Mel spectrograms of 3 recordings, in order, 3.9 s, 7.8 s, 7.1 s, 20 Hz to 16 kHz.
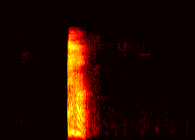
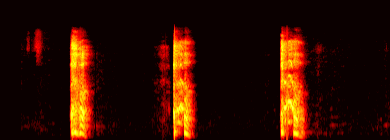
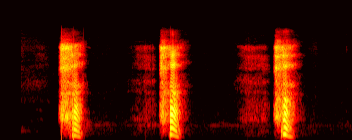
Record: {
  "cough_length": "3.9 s",
  "cough_amplitude": 23984,
  "cough_signal_mean_std_ratio": 0.22,
  "three_cough_length": "7.8 s",
  "three_cough_amplitude": 30491,
  "three_cough_signal_mean_std_ratio": 0.28,
  "exhalation_length": "7.1 s",
  "exhalation_amplitude": 27674,
  "exhalation_signal_mean_std_ratio": 0.28,
  "survey_phase": "beta (2021-08-13 to 2022-03-07)",
  "age": "45-64",
  "gender": "Male",
  "wearing_mask": "No",
  "symptom_none": true,
  "smoker_status": "Never smoked",
  "respiratory_condition_asthma": false,
  "respiratory_condition_other": false,
  "recruitment_source": "REACT",
  "submission_delay": "0 days",
  "covid_test_result": "Negative",
  "covid_test_method": "RT-qPCR"
}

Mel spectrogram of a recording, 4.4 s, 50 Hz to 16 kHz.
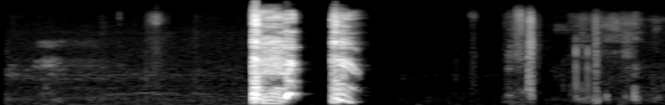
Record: {
  "cough_length": "4.4 s",
  "cough_amplitude": 32767,
  "cough_signal_mean_std_ratio": 0.22,
  "survey_phase": "alpha (2021-03-01 to 2021-08-12)",
  "age": "18-44",
  "gender": "Female",
  "wearing_mask": "No",
  "symptom_none": true,
  "smoker_status": "Never smoked",
  "respiratory_condition_asthma": true,
  "respiratory_condition_other": false,
  "recruitment_source": "REACT",
  "submission_delay": "3 days",
  "covid_test_result": "Negative",
  "covid_test_method": "RT-qPCR"
}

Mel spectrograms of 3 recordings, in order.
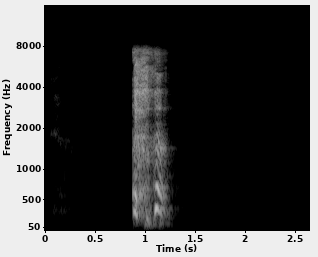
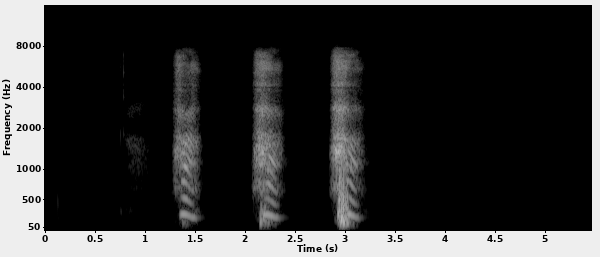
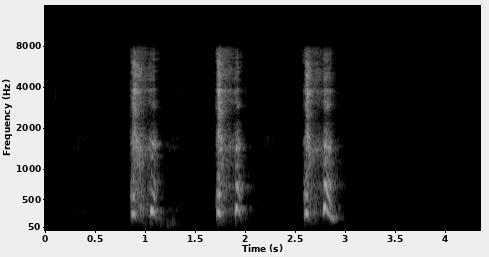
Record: {
  "cough_length": "2.6 s",
  "cough_amplitude": 12460,
  "cough_signal_mean_std_ratio": 0.25,
  "exhalation_length": "5.5 s",
  "exhalation_amplitude": 11554,
  "exhalation_signal_mean_std_ratio": 0.26,
  "three_cough_length": "4.4 s",
  "three_cough_amplitude": 11105,
  "three_cough_signal_mean_std_ratio": 0.28,
  "survey_phase": "beta (2021-08-13 to 2022-03-07)",
  "age": "45-64",
  "gender": "Female",
  "wearing_mask": "No",
  "symptom_sore_throat": true,
  "symptom_onset": "13 days",
  "smoker_status": "Never smoked",
  "respiratory_condition_asthma": false,
  "respiratory_condition_other": false,
  "recruitment_source": "REACT",
  "submission_delay": "10 days",
  "covid_test_result": "Negative",
  "covid_test_method": "RT-qPCR"
}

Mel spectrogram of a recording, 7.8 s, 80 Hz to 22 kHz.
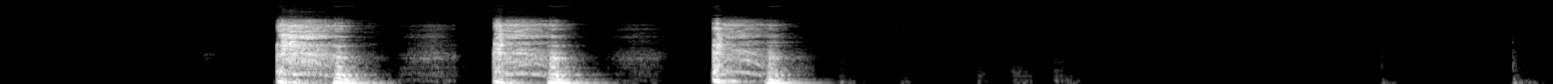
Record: {
  "three_cough_length": "7.8 s",
  "three_cough_amplitude": 28334,
  "three_cough_signal_mean_std_ratio": 0.3,
  "survey_phase": "alpha (2021-03-01 to 2021-08-12)",
  "age": "65+",
  "gender": "Male",
  "wearing_mask": "No",
  "symptom_cough_any": true,
  "symptom_fatigue": true,
  "symptom_onset": "3 days",
  "smoker_status": "Ex-smoker",
  "respiratory_condition_asthma": false,
  "respiratory_condition_other": false,
  "recruitment_source": "Test and Trace",
  "submission_delay": "1 day",
  "covid_test_result": "Positive",
  "covid_test_method": "RT-qPCR",
  "covid_ct_value": 21.4,
  "covid_ct_gene": "ORF1ab gene",
  "covid_ct_mean": 22.1,
  "covid_viral_load": "55000 copies/ml",
  "covid_viral_load_category": "Low viral load (10K-1M copies/ml)"
}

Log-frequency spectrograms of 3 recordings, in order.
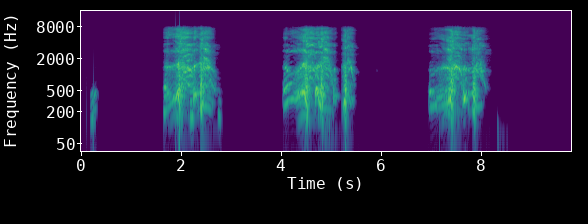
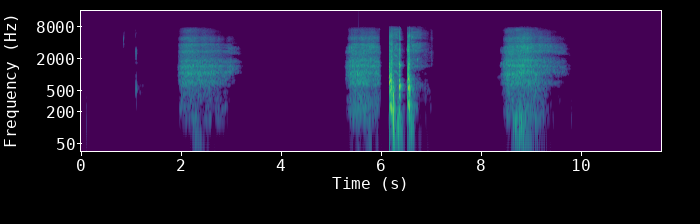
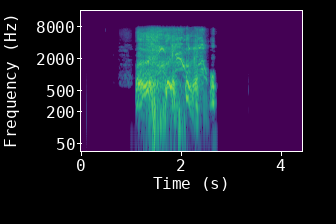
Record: {
  "three_cough_length": "9.8 s",
  "three_cough_amplitude": 30079,
  "three_cough_signal_mean_std_ratio": 0.43,
  "exhalation_length": "11.6 s",
  "exhalation_amplitude": 28233,
  "exhalation_signal_mean_std_ratio": 0.23,
  "cough_length": "4.4 s",
  "cough_amplitude": 32767,
  "cough_signal_mean_std_ratio": 0.5,
  "survey_phase": "beta (2021-08-13 to 2022-03-07)",
  "age": "45-64",
  "gender": "Male",
  "wearing_mask": "No",
  "symptom_cough_any": true,
  "symptom_new_continuous_cough": true,
  "symptom_runny_or_blocked_nose": true,
  "symptom_sore_throat": true,
  "symptom_fatigue": true,
  "symptom_fever_high_temperature": true,
  "symptom_headache": true,
  "symptom_other": true,
  "symptom_onset": "3 days",
  "smoker_status": "Ex-smoker",
  "respiratory_condition_asthma": false,
  "respiratory_condition_other": false,
  "recruitment_source": "Test and Trace",
  "submission_delay": "3 days",
  "covid_test_result": "Positive",
  "covid_test_method": "RT-qPCR",
  "covid_ct_value": 28.4,
  "covid_ct_gene": "N gene",
  "covid_ct_mean": 28.4,
  "covid_viral_load": "480 copies/ml",
  "covid_viral_load_category": "Minimal viral load (< 10K copies/ml)"
}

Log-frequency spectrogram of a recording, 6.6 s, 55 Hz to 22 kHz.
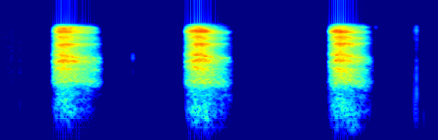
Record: {
  "exhalation_length": "6.6 s",
  "exhalation_amplitude": 24473,
  "exhalation_signal_mean_std_ratio": 0.35,
  "survey_phase": "beta (2021-08-13 to 2022-03-07)",
  "age": "18-44",
  "gender": "Female",
  "wearing_mask": "No",
  "symptom_cough_any": true,
  "symptom_onset": "11 days",
  "smoker_status": "Never smoked",
  "respiratory_condition_asthma": false,
  "respiratory_condition_other": false,
  "recruitment_source": "REACT",
  "submission_delay": "3 days",
  "covid_test_result": "Negative",
  "covid_test_method": "RT-qPCR",
  "influenza_a_test_result": "Negative",
  "influenza_b_test_result": "Negative"
}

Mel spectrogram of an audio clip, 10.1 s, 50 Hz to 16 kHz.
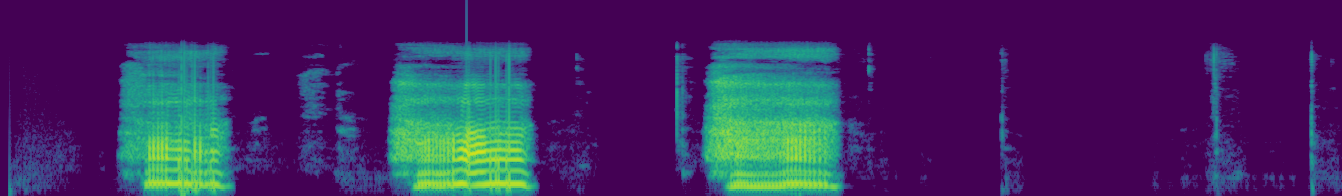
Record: {
  "exhalation_length": "10.1 s",
  "exhalation_amplitude": 32768,
  "exhalation_signal_mean_std_ratio": 0.38,
  "survey_phase": "beta (2021-08-13 to 2022-03-07)",
  "age": "45-64",
  "gender": "Female",
  "wearing_mask": "No",
  "symptom_cough_any": true,
  "symptom_runny_or_blocked_nose": true,
  "symptom_shortness_of_breath": true,
  "symptom_sore_throat": true,
  "symptom_fatigue": true,
  "symptom_fever_high_temperature": true,
  "symptom_headache": true,
  "symptom_change_to_sense_of_smell_or_taste": true,
  "symptom_loss_of_taste": true,
  "symptom_other": true,
  "symptom_onset": "4 days",
  "smoker_status": "Never smoked",
  "respiratory_condition_asthma": false,
  "respiratory_condition_other": false,
  "recruitment_source": "Test and Trace",
  "submission_delay": "2 days",
  "covid_test_result": "Positive",
  "covid_test_method": "RT-qPCR"
}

